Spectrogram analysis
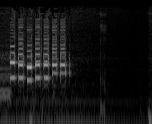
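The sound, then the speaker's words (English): Touch-tone dialing from a dial-up modem: a rapid run of about eight bright beeps in quick succession. The beeps give way to a quieter low hum with a couple of soft clicks near the end. “I got that dial-up sound here on the YouTube.”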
